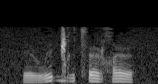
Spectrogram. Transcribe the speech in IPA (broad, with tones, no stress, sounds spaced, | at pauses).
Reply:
ø˩ ɭ w ʉ˥ ɡ͡ǁ ɯ˥ t͡sʼ ə˞˥˨ ɭ χ ə˞˥˨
